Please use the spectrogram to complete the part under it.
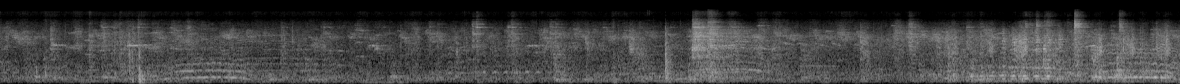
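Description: Several goats bleat intermittently, some nearer and some farther off, with soft rustling and outdoor background noise between calls.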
